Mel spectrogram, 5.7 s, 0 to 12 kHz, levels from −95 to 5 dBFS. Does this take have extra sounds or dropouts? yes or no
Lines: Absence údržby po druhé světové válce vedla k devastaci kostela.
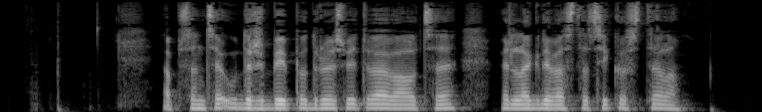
no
